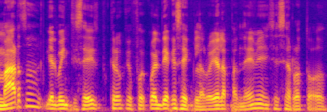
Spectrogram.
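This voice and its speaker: This is a normal speaking voice from a man at a medium pitch and a fairly quick pace. The recording is very clean with a silent background. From Ciudad Obregón, Sonora, Mexico. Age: 30s. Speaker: tattoo artist. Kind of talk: casual chat.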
